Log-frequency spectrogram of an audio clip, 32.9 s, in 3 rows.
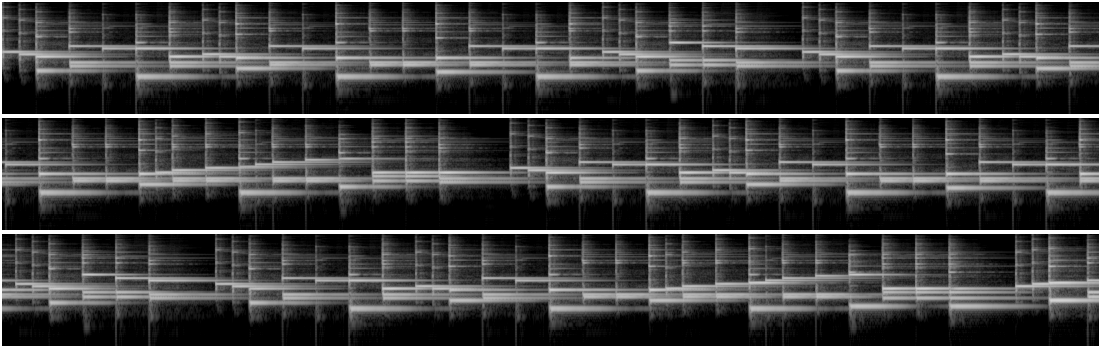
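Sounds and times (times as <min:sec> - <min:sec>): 
celesta piece: 0:00.0 - 0:32.9.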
